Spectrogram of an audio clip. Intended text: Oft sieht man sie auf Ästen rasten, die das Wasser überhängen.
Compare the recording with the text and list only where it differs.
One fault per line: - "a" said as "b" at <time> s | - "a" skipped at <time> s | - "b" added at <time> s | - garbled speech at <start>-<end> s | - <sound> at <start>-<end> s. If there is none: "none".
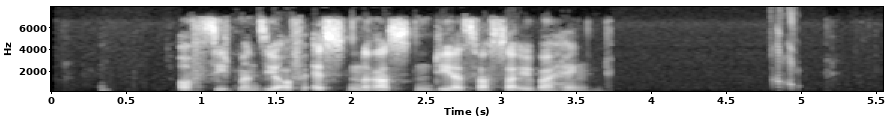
- chirp at 4.8-5.1 s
